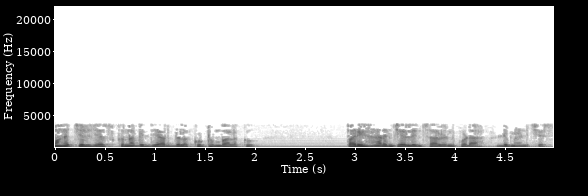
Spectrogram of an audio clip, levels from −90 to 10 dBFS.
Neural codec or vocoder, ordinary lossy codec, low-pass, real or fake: none; none; 3.6 kHz; real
